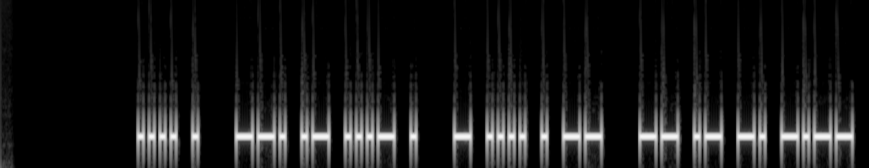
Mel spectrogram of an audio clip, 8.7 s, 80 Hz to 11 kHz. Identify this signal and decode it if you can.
Morse code, heard as a keyed tone, about 22 wpm, 700 Hz. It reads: HE GAVE THEM MANY
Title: Sentences from Top 1000 Words - Review Part 3 - 22wpm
